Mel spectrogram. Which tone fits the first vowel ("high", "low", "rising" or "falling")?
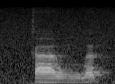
low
